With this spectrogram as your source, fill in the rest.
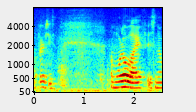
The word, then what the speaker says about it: Pharisees: dirt ferrous for us how do you say that pharisees oh pharisees a mortal life is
